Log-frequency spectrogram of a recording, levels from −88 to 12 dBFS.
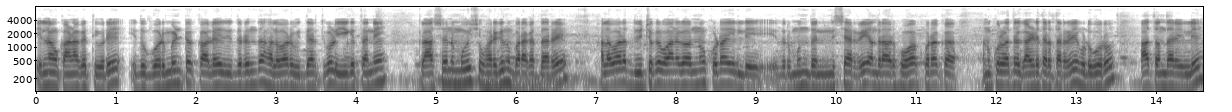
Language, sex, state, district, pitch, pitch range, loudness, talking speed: Kannada, male, Karnataka, Bijapur, 140 Hz, 130-155 Hz, -19 LUFS, 115 wpm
